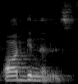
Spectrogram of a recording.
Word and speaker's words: organelles: capable of performing functions we call them organelle ease or you can say pronounce it as organelles cell organelles okay and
